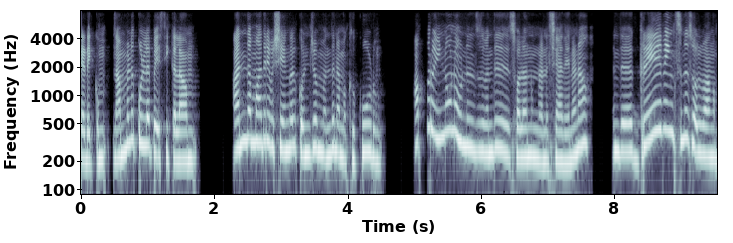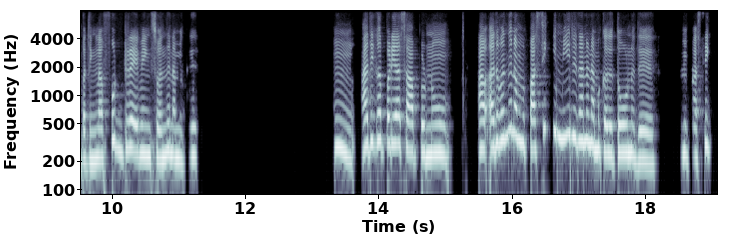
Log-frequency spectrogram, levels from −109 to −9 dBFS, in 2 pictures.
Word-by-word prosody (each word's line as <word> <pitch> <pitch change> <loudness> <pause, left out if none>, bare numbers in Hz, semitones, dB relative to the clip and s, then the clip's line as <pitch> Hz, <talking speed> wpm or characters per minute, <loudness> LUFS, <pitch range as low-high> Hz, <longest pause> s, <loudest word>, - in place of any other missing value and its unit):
கிடைக்கும். 210 +1 0 0.2
நம்மளுக்குள்ள 295 +6 +2
பேசிக்கலாம். 210 -2 0 0.7
அந்த 315 +5 +2
மாதிரி 315 0 +1
விஷயங்கள் 270 0 0
கொஞ்சம் 250 +2 +2 0.2
நமக்குக் 210 -3 -4
கூடும். 235 -5 0 0.6
அப்புறம் 440 -4 -2
இன்னொன்னு 405 +3 -1
ஒண்ணு 290 -2 +3 0.3
வந்து 250 +3 +1 0.3
சொல்லணும்னு 225 -1 +1
நெனைச்சேன். 205 +1 -2
அது 195 - -1
என்னன்னா 250 +7 +2 0.5
இந்த 255 0 +1 0.3
க்ரேவின்ங்ஸ்ன்னு 375 +2 +1
சொல்லுவாங்க 235 -3 +1
பாத்தீங்களா. 205 +1 0
ஃபுட்க்ரேவின்ங்ஸ் 250 -6 0
வந்து 235 +3 +2
நமக்கு 220 +1 -2 2.2
ம். 260 -5 +2 0.2
அதிகப்படியா 305 0 +2
சாப்புட்ணும். 245 -1 +2 0.5
அ - - +5
அது 275 +3 +3
வந்து 365 +5 0
நம்ம 335 -4 +3
பசிக்கு 410 +10 -2
மீறித்தானே 345 -3 +2
நமக்கு 265 -2 +2
அது 235 - +1
தோணுது. 240 -4 +1 0.7
பசி 225 +6 -2
250 Hz, 115 wpm, -23 LUFS, 225-310 Hz, 2.2 s, அ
